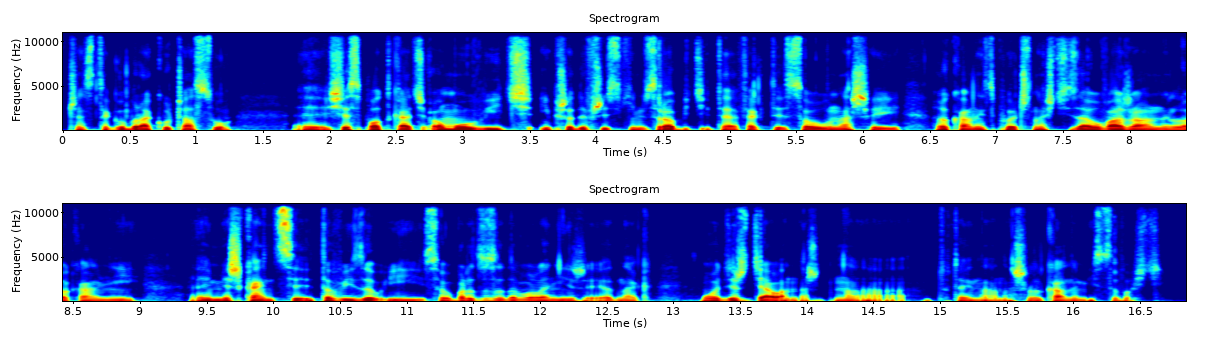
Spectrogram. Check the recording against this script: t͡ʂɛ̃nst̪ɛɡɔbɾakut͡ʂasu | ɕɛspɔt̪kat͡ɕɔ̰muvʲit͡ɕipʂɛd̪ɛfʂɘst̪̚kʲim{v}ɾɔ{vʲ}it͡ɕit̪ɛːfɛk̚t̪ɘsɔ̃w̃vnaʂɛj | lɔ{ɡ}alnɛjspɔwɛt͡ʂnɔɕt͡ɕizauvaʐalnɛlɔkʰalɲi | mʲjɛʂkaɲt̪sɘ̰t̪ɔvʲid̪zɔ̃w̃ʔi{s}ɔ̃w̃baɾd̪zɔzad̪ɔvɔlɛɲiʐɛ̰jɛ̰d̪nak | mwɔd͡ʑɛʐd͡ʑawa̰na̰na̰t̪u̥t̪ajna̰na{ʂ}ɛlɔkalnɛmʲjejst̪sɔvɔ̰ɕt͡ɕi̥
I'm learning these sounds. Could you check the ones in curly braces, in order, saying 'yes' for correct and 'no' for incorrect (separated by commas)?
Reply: no, no, no, yes, yes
